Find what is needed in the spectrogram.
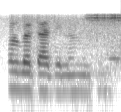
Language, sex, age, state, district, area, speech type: Hindi, female, 18-30, Madhya Pradesh, Harda, urban, conversation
